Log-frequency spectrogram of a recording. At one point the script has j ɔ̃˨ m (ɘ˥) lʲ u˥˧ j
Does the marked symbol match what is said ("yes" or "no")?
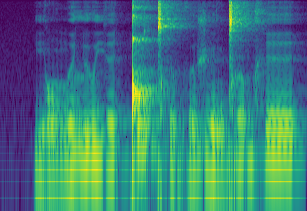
yes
